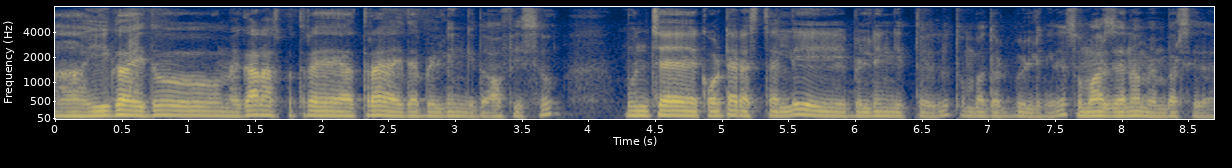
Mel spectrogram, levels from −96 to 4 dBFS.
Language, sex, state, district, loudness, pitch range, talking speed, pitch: Kannada, male, Karnataka, Shimoga, -20 LUFS, 105-125 Hz, 170 wpm, 110 Hz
